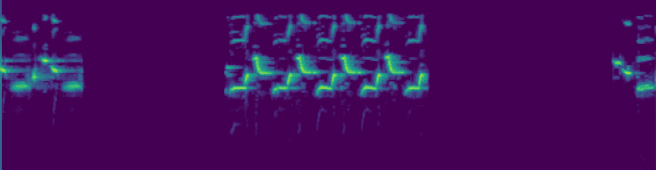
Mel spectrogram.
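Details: European goldfinch giving basic song phrases of the style known as mecidas: short bursts of bright, tinkling, high chirped notes in quick rhythmic series, separated by silent pauses.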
